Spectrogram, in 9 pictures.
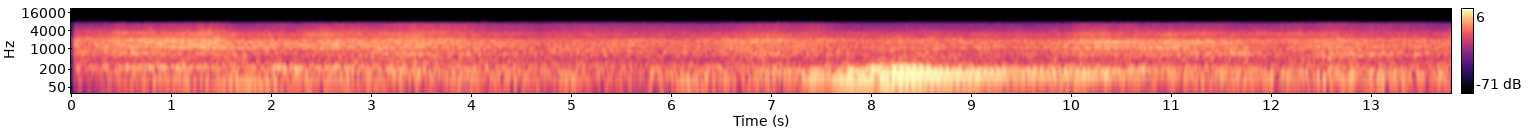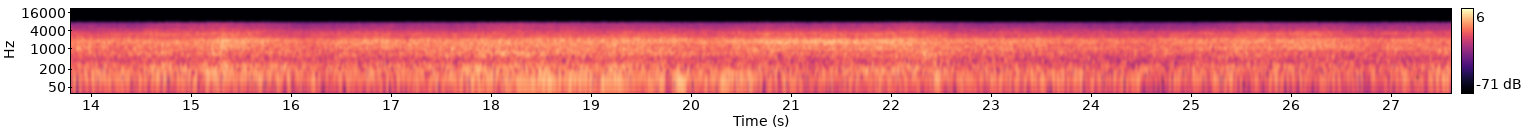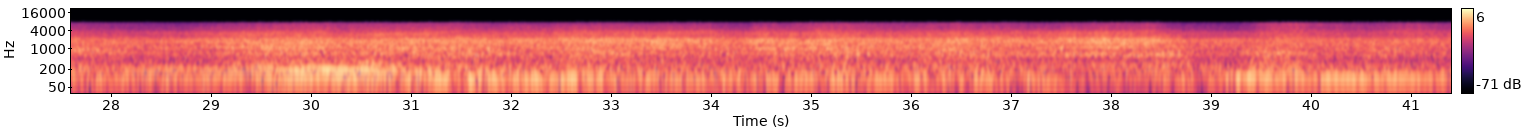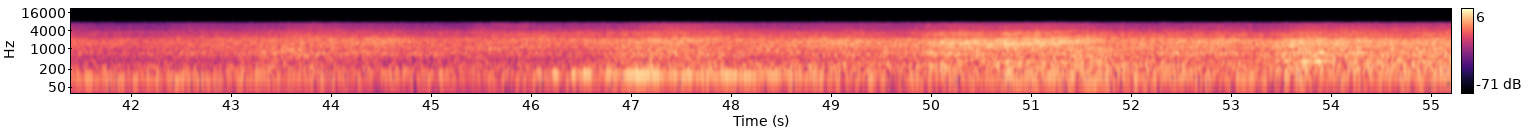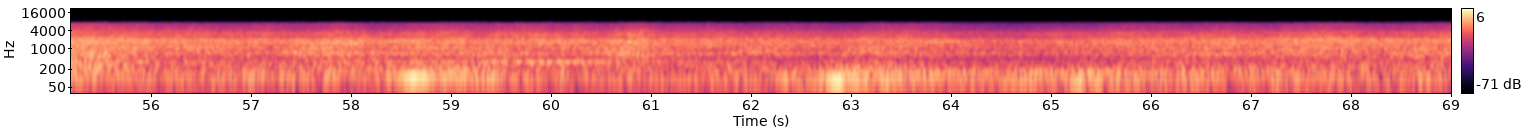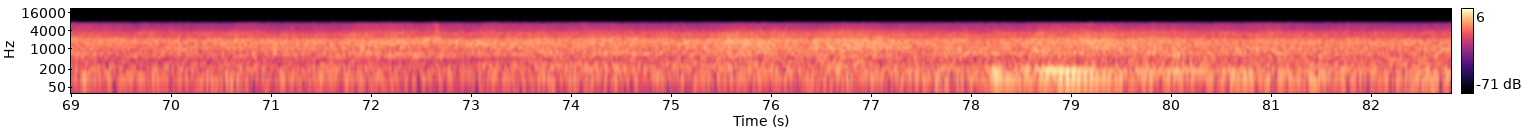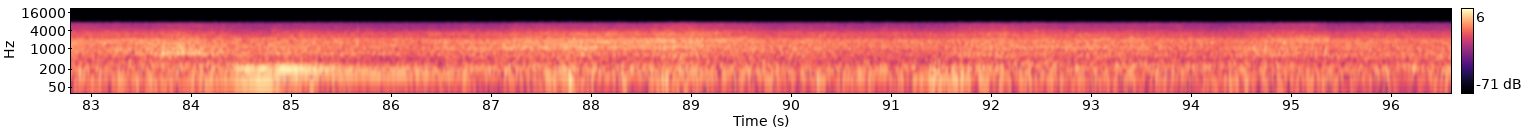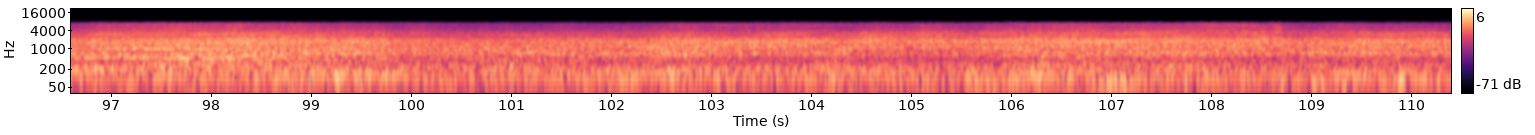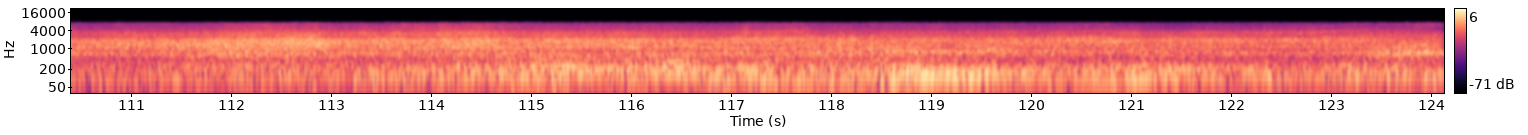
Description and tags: Recorded from bridge above interstate.
ambience, car, cars, city, driving, field-recording, highway, noise, road, street, traffic, urban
